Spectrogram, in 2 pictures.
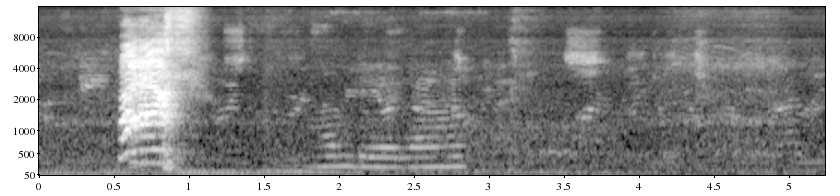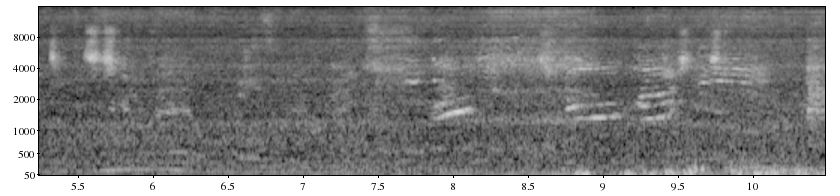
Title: When you sneeze: You say alhamdulillah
